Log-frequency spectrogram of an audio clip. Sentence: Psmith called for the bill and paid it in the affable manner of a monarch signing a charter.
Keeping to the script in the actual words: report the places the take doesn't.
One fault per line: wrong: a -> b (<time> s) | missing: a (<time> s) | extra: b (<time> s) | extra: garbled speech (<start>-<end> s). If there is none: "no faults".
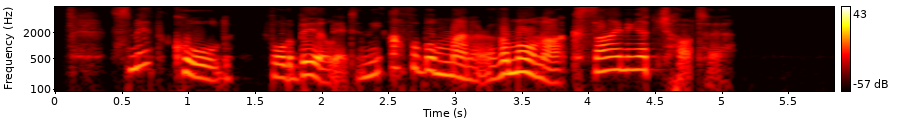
missing: and paid (2.1 s)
